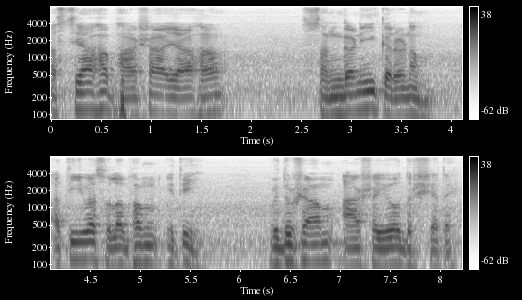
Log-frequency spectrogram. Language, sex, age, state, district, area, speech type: Sanskrit, male, 30-45, Karnataka, Uttara Kannada, urban, spontaneous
